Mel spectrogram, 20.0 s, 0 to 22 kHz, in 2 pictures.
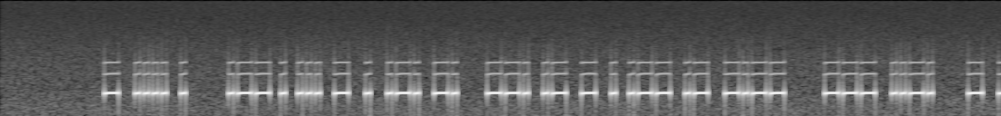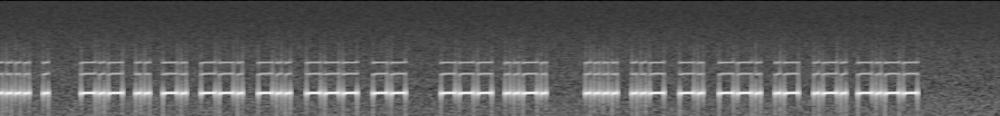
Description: Morse code, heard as a keyed tone, hand-sent with a paddle, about 27 wpm, 800 Hz. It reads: THE WESTERN GATEWAY OF THE KINGDOM OF HUNGARY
